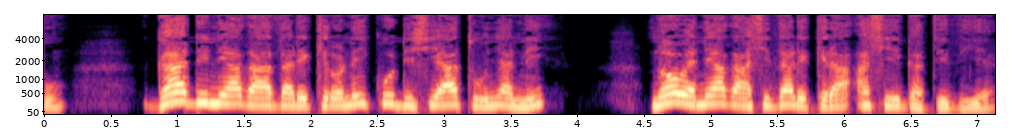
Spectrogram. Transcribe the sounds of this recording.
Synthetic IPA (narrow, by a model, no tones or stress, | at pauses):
ɡaːdineaɣaːðaɾekeɾwɔneikudiɕiatuːɲani | nɔwɛneaɣaːɕiðaɾekeɾaʔaɕiːɡatiðiɛ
